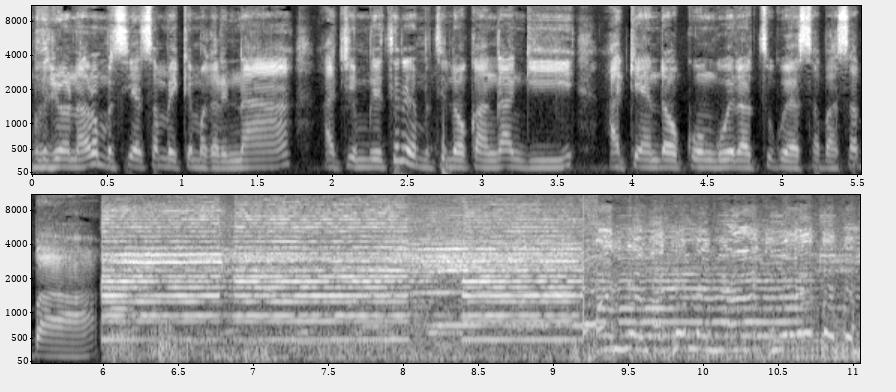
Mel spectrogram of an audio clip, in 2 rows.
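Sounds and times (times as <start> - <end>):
engines: 6.0 - 11.0
vehicle horns blasting: 6.0 - 11.0.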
